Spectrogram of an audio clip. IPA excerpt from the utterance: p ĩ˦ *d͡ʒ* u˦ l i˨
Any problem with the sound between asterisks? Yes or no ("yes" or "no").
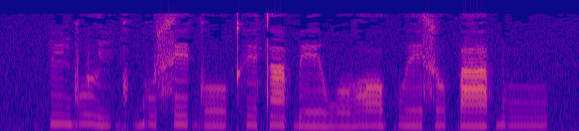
yes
